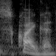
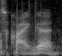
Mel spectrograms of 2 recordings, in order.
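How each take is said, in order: First: It is said in a dismissive tone. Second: It is said in an enthusiastic tone.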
